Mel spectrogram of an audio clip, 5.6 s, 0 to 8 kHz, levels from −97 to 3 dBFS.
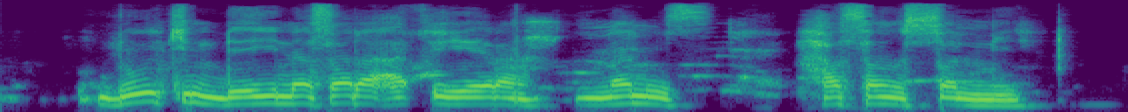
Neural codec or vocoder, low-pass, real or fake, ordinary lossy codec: codec, 44.1 kHz, 7.8 kbps, Pupu-Codec; 7.2 kHz; fake; MP3, 48 kbps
